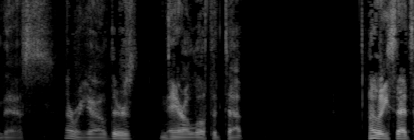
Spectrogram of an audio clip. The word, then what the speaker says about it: Nyarlathotep: There's Nyarlathotep. At least that's how I've always pronounced Nyarlathotep.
